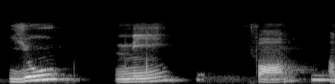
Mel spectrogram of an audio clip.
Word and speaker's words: uniform: यूनिफॉर्म. Okay. U को लंबा खींचेंगे. यूनिफॉर्म. 3 सिलेबल हैं. U अलग है, नी अलग है, फॉर्म अलग है.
